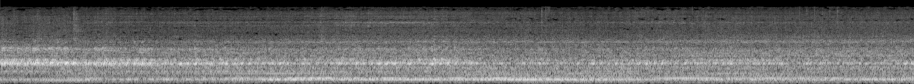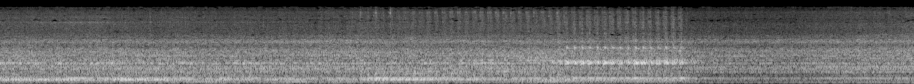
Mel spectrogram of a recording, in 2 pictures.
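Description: Capstan lathe running with its spindle turning, a steady machine hum with several held tones, while a tool faces the end of a round bar held in the chuck. The sound drops a little in level about sixteen seconds in.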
